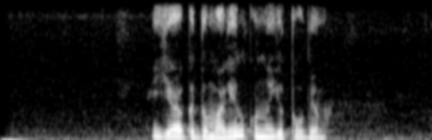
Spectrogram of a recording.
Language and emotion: Russian, neutral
